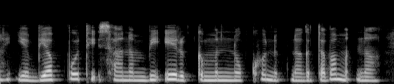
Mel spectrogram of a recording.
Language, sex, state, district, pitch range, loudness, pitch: Garo, female, Meghalaya, North Garo Hills, 185-220 Hz, -18 LUFS, 200 Hz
